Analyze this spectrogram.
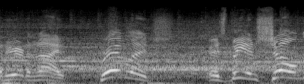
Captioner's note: crowd cheering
